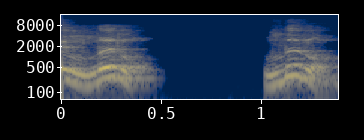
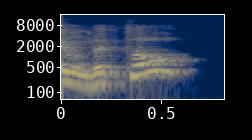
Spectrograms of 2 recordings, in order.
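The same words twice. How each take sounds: First: "little" as "liddle". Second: "little" with a clear T, not a D; hard T. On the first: Teacher showing everyday speech, casual D sound. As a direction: soften the T in "little" to a quick D. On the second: Teacher asking how students say it, over-precise T. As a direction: pronounce "little" as spelled, T fully sounded. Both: Shown as a demonstration. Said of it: "The ta is pronounced the duh".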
